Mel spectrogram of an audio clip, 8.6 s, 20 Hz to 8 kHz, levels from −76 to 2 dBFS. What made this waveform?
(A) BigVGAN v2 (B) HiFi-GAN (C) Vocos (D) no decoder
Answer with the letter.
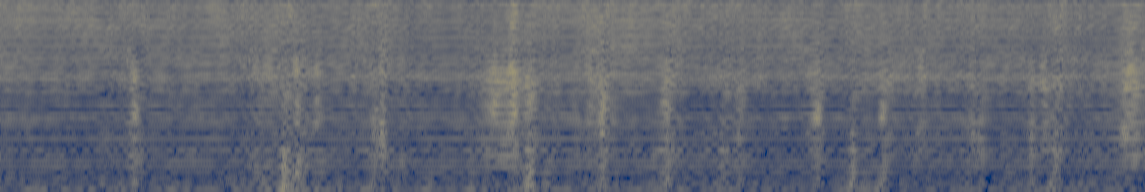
B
